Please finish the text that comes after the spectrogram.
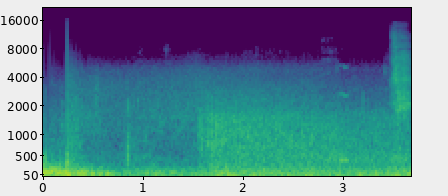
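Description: Ice-breaking blasting on the Pinega river near the village of Nizhnyaya Palenga in Arkhangelsk region: a sharp explosive blast up front, followed by a long rumbling roar of debris and a later burst.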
